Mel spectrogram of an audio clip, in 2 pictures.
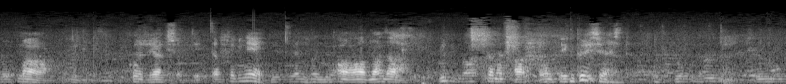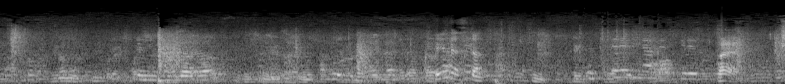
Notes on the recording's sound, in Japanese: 現地から届いたばかりの、受賞直後の囲み取材音声をフル尺でお送りします。第76回カンヌ国際映画祭のコンペティション部門で。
